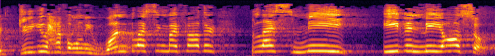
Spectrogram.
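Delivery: high, loud desperate plea; anguished cry. Retold or imitated. Grown hunter weeping before his father, high anguished cry. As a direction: cry out to your father, breaking. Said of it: "That's the fourth time he cries out".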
